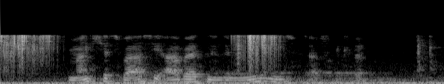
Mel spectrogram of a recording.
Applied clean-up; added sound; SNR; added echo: none; Rattle; -4 dB; none.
